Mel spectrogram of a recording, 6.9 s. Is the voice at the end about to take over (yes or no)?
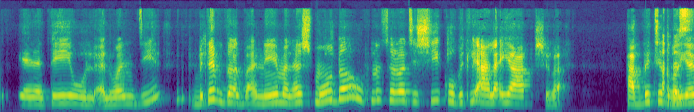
no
